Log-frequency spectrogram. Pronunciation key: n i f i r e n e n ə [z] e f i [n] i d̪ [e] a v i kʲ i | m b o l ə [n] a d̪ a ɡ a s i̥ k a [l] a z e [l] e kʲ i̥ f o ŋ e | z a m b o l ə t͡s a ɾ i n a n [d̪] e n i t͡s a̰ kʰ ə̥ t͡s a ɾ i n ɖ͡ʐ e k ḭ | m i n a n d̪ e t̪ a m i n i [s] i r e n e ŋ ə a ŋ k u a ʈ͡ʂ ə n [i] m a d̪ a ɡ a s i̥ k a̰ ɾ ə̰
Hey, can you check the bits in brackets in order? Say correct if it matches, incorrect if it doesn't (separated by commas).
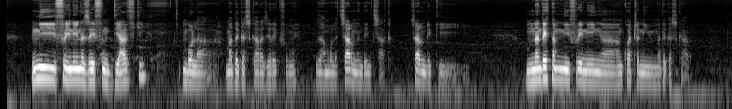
correct, correct, incorrect, incorrect, incorrect, incorrect, correct, incorrect, correct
